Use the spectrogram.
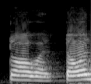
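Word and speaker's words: tower: तो आप देख रहे हैं कि इन सभी वर्ड में OW के बाद ई आ रहा है, ई आ रहा है। वोवेल कितने होते हैं, वोवेल 5 होते हैं, AEIOU। तो इन 5 वोवेल में से कोई भी वोवेल अगर OW के बाद आ जाता है तो OW को आपको औ प्रोनाउंस करना है।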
